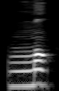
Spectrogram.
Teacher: my mouth is round and I produce the nasal sound using my nose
